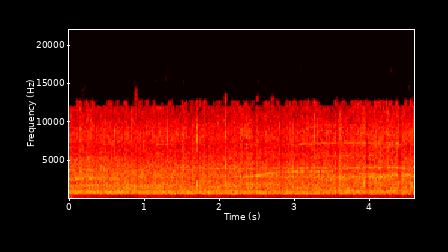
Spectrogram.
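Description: Large packed crowd applauding and cheering, a dense continuous wash of clapping with a steady roar of voices underneath, loud and even throughout.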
